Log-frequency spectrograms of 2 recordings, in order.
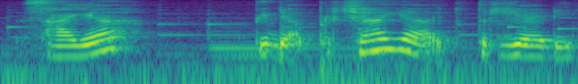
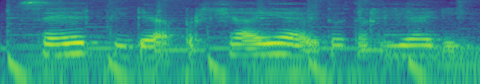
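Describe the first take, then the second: First: The sentence is said in a confused tone. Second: The sentence is said in a sad tone.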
